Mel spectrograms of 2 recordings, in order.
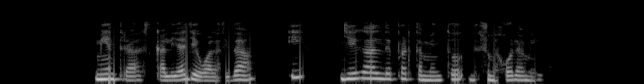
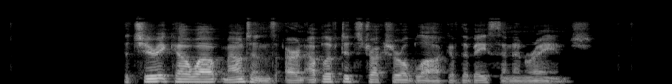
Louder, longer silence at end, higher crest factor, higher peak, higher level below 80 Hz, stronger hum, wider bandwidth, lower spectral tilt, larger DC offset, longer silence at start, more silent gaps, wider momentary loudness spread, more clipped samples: second, -28 LUFS vs -24 LUFS; first, 1 s vs 0.8 s; about the same, 16 dB vs 20 dB; second, -12 dBFS vs -6 dBFS; about the same, -60 dBFS vs -56 dBFS; neither; second, 7.8 kHz vs 9.4 kHz; first, -6.5 dB/octave vs -4.5 dB/octave; neither; second, 0.95 s vs 1.25 s; first, 2.66-2.87 s, 3.15-3.37 s vs none; about the same, 10 LU vs 12 LU; neither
